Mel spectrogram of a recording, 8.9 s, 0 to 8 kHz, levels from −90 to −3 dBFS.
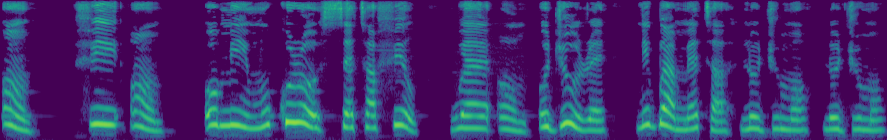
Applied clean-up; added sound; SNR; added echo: neural mask model DeepFilterNet 3.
